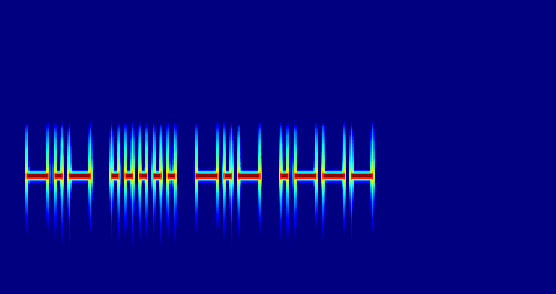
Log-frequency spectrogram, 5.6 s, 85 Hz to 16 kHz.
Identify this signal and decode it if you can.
Morse code, heard as a keyed tone, about 17 wpm, 700 Hz. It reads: K5KJ
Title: Call Signs Repeated 3x - 17wpm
